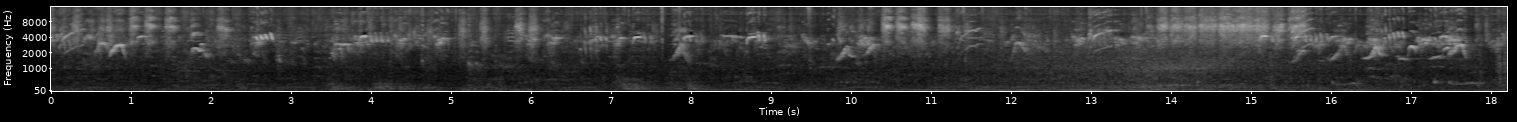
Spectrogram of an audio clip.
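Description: A small parakeet chirps and squawks repeatedly, close by.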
